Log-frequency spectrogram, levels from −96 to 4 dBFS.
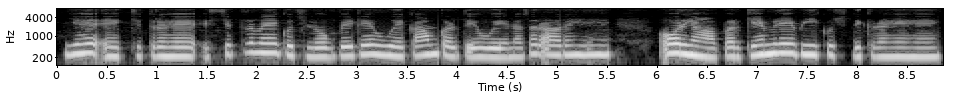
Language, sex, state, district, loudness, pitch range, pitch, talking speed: Hindi, female, Madhya Pradesh, Bhopal, -17 LUFS, 215-260 Hz, 235 Hz, 185 wpm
